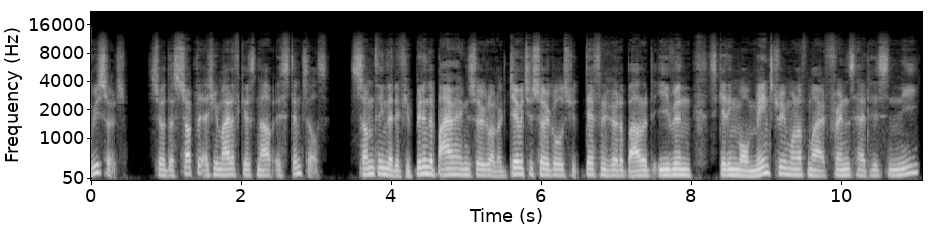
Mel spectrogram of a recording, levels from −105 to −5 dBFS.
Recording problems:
garbled, watery; slightly
abrupt cut into speech; at the start

